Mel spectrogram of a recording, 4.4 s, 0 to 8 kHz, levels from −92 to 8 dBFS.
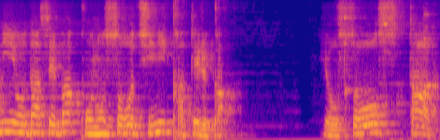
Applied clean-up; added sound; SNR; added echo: neural separator model SepFormer DNS4.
